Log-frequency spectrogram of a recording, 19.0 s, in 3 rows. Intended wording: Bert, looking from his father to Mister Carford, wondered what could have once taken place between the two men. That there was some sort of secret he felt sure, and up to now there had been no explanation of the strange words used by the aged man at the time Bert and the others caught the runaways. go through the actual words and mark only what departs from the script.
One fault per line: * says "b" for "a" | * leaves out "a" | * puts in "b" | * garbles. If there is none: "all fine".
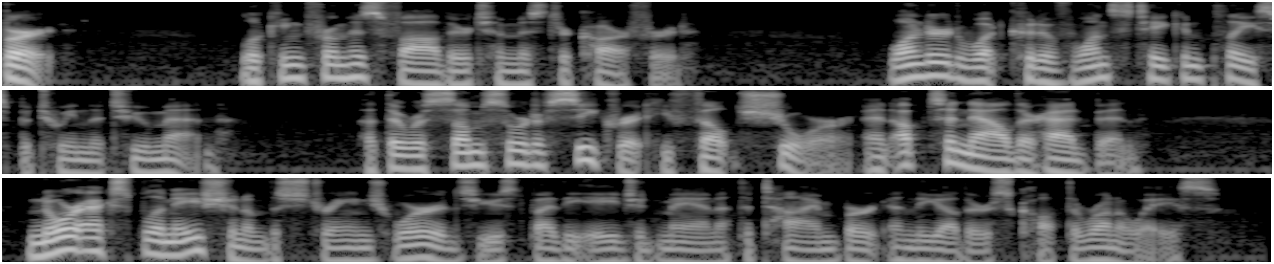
* says "nor" for "no"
